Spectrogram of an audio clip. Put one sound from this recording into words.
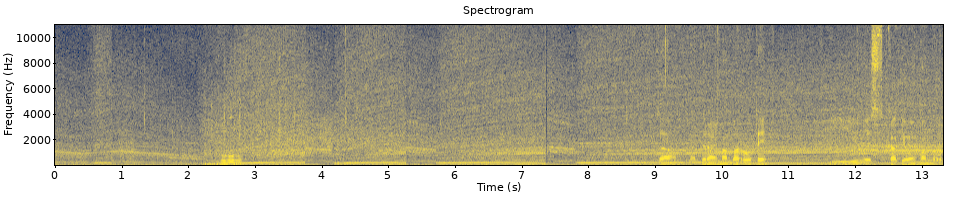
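A buggy engine hums and revs, rising in pitch with each gear change.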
